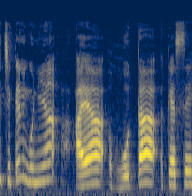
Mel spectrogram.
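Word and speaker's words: chikungunya: हाँ, तो तलफ़्फ़ुज़ प्रोनाउंसिएशन बनती है चिकनगुनिया।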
